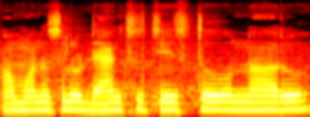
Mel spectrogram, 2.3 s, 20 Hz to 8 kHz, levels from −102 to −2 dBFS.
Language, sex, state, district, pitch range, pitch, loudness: Telugu, male, Telangana, Mahabubabad, 145-155 Hz, 150 Hz, -14 LUFS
